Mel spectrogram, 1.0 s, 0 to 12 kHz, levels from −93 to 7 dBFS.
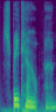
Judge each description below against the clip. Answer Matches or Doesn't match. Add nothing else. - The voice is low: Matches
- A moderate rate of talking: Matches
